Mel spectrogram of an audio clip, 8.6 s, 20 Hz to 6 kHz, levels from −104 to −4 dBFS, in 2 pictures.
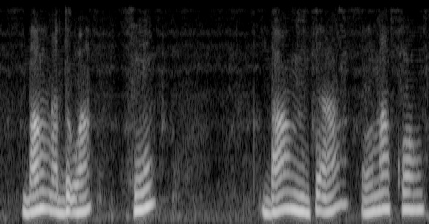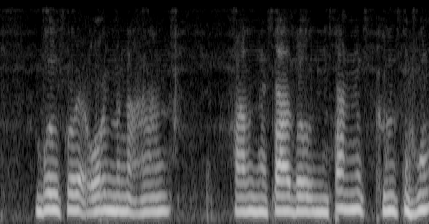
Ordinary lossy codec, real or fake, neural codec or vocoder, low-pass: none; fake; codec, 24 kHz, 3 kbps, HILCodec; 5.4 kHz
